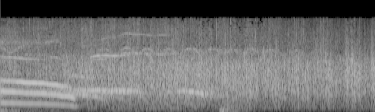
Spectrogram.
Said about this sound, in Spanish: Reciban con un fuerte aplauso a Tomás García. ¡No me entero del aplauso!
